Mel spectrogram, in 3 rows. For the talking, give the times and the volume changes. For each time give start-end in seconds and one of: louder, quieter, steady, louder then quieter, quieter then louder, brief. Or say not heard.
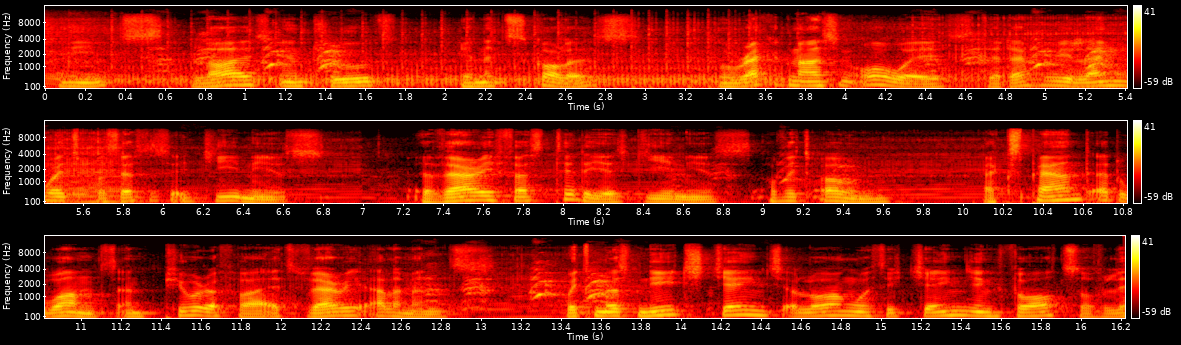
0.0-16.1 steady.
